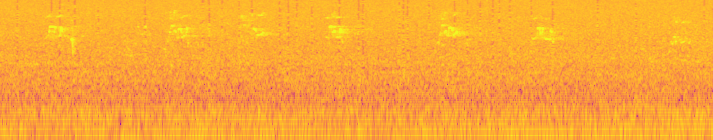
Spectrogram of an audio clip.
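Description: A small bird chirping: about seven short, high chirps, roughly one a second, over a faint steady low rumble.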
